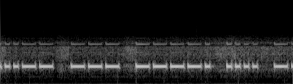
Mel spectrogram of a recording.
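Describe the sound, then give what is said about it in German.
A steady stream of Morse code beeps, a single keyed tone in short and long bursts over a hissing, crackly shortwave radio background with a faint constant whine, no voices, like the messages the German Wehrmacht used in World War II to direct its U-boat fleet in the Atlantic. “Während des Zweiten Weltkriegs dirigierte die deutsche Wehrmacht ihre U-Boot-Flotte im Atlantik über Kurzwelle mit Hilfe von Morsebotschaften.”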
